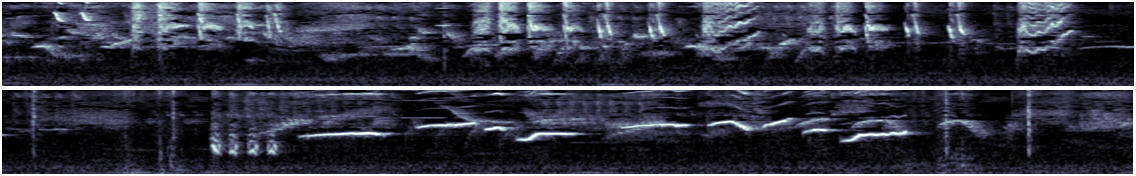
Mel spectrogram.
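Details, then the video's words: Young white-rumped shama singing in agitated 'macul' style: bursts of buzzy, rattling chatter, a pause, then clear loud whistled notes and quick slurred fluty phrases. "Murai Batu emosi Gaya MACUL‼️pancing emosi BuruNG Muda"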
